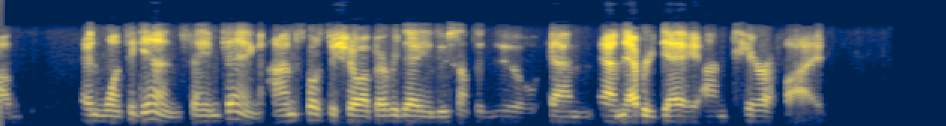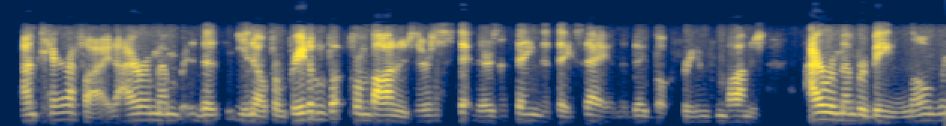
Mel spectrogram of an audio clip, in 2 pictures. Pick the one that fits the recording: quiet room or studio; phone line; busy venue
phone line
